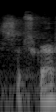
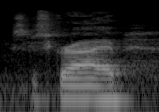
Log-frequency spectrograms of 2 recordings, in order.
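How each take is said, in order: First: It is said quickly, rushed together. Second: It is said at a normal, relaxed speed.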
